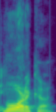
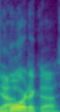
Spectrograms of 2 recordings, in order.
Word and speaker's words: Mordica: I hope I'm pronouncing this correctly. Frank Mikica had his jersey Frank Mortica. Frank Mordica, sorry.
